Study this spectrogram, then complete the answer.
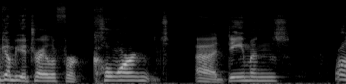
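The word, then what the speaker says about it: Khorne: actually don't remember but his name is spelled like this k-h-o-r-n-e so you forget that it's corn okay there's probably going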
